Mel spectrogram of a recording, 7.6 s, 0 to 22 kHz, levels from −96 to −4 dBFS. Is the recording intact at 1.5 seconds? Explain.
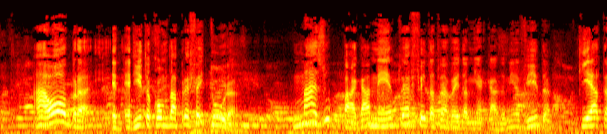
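No. From 1.41 to 1.63 s, two adjacent blocks of frames, each about 104.5 ms (which fits four MP3 frames apiece), were decoded in swapped order. That stretch plays with its halves exchanged, heard as a garbled flutter. Underneath, the sound is watery and swirly, likely from MP3 compression at a bitrate around 64 kbps.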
